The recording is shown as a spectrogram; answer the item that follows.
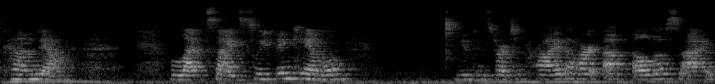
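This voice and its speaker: A woman speaks at a very slow pace. Audible room echo fills the recording. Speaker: yoga instructor. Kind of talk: guided yoga class cues. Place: garage.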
